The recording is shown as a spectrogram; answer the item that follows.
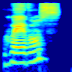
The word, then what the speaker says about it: huevo: Entonces, entonces la H en español no se pronuncia. Entonces no es huevos, pero huevos. – Huevos. Oh, okay. Huevos. La H es silente.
